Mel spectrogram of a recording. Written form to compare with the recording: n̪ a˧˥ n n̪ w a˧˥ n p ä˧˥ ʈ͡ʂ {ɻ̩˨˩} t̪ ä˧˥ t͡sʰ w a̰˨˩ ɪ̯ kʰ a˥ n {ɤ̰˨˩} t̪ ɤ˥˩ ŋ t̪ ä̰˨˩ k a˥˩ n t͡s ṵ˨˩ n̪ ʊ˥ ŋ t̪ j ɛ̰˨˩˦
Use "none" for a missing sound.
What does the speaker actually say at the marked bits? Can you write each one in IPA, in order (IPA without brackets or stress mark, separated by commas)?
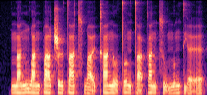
ɻ̩˧˥, ɤ̰˨˩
